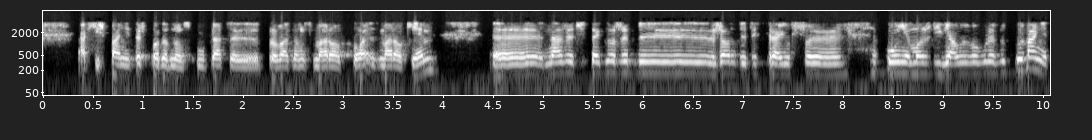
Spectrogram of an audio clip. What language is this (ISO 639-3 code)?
pol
